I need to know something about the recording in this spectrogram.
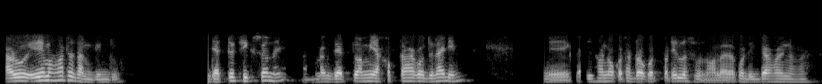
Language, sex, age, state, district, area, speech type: Assamese, male, 45-60, Assam, Morigaon, rural, conversation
